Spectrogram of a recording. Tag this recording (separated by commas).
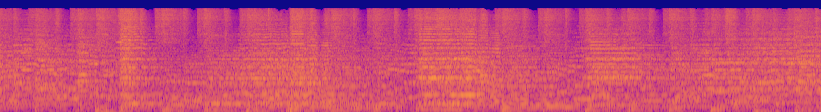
orchestra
